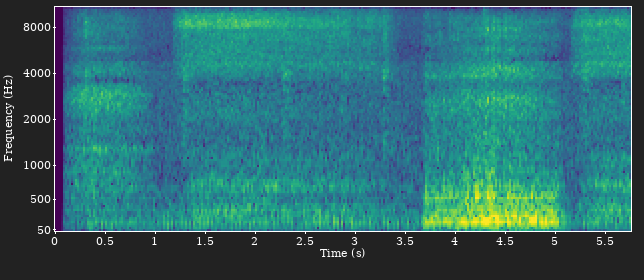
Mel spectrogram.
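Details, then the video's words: A Shar Pei called Filya, a good boy, snores while sleeping through his nap indoors. The breaths are raspy and rhythmic, with a louder, rumbling snore swelling near the end. "Шарпей храпит."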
